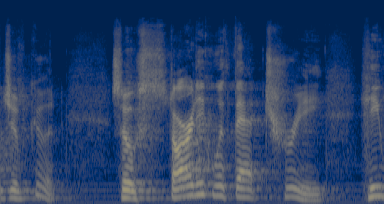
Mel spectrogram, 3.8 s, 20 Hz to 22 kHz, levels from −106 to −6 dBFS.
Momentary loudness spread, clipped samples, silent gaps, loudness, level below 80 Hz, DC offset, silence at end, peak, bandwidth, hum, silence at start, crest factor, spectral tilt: 18 LU; under 0.1%; none; -49 LUFS; -90 dBFS; under 0.1%; 0 s; -30 dBFS; 15 kHz; none; 0 s; 22 dB; -3.5 dB/octave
